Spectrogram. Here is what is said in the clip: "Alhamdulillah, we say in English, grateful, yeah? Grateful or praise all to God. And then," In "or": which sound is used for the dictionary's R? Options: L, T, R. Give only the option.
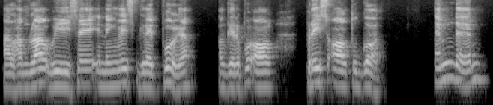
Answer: L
